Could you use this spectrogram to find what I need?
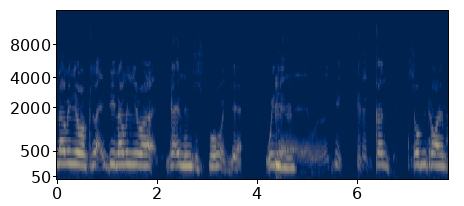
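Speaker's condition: Cerebral palsy; can get rambly when nervous

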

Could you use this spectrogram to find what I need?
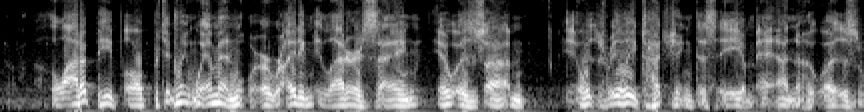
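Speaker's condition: Spasmodic dysphonia; sudden onset at age 42, titanium bridge placed between vocal cords by surgery in Japan; rough shaky voice mistaken for crying, before surgery tight vocal cords blocked air, voice often failed completely

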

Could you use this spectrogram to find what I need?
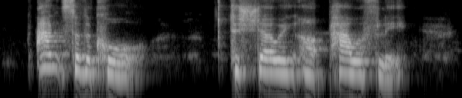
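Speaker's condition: No condition

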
